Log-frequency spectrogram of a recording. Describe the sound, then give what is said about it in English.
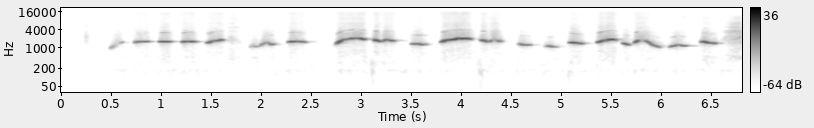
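A person whistles a bouncy TV theme tune, short clear notes rising and falling in a steady, jaunty rhythm, with no talking over it. “I can't whistle right now for something.”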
